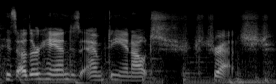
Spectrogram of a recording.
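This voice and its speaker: A woman's voice: medium pitch, big pitch swings, measured pace, pushed and bright, soft background music, rough recording. A woman narrating a tabletop fantasy game as game master.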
